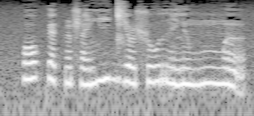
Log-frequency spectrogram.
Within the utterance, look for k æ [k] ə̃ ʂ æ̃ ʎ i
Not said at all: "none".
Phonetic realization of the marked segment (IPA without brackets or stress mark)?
k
